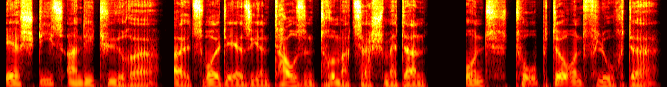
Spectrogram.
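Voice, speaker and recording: A man reading a fairy tale aloud in a calm bedtime manner, slow and expressive, into a close microphone. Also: sits low, dry recording. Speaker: audiobook reader.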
